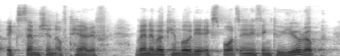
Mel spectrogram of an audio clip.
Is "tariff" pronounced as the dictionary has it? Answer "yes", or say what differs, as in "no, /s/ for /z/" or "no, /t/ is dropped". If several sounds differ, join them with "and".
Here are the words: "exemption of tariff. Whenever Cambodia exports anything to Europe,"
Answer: yes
